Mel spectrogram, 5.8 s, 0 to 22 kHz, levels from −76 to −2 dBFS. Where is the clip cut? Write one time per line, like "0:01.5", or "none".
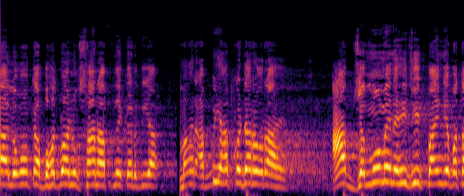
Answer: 0:02.2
